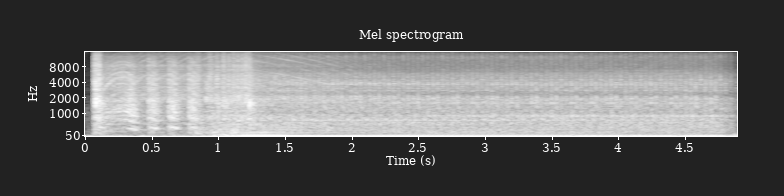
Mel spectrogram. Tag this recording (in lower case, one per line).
car
engine
engine starting
vehicle
motor vehicle (road)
